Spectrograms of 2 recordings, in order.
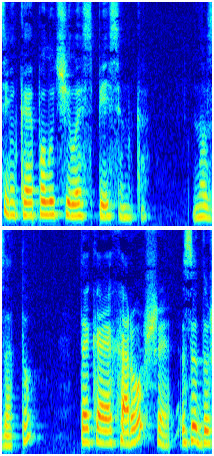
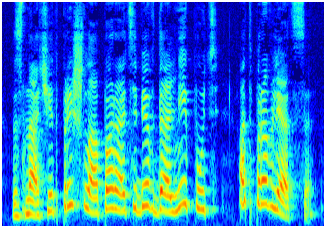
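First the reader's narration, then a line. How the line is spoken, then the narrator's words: Laughing. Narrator (Russian): рассмеялась зима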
